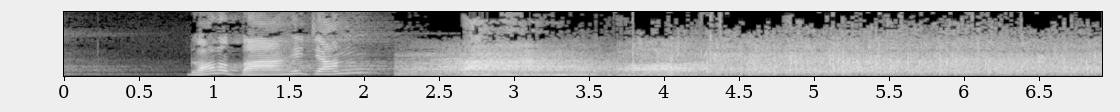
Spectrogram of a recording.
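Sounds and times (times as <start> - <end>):
speech: 0.8 - 4.6
audience applause: 2.2 - 6.9.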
